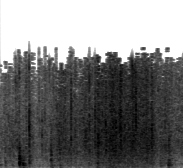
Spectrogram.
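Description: Plastic carrier bag and cellophane-wrapped packets rustling and crinkling as a bagful of packaged items is tipped out onto a bed. A few soft knocks come as boxes land, the sharpest just after the start.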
